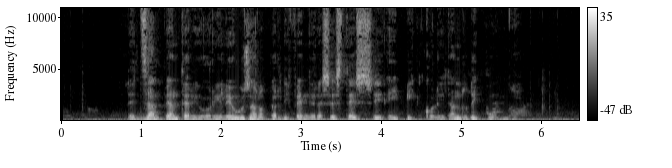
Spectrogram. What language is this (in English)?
Italian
